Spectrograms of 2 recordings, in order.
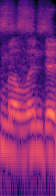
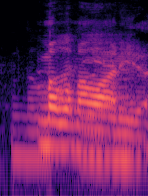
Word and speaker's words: Melania: Wish Melinda Trump a happy birthday. Melinda? How do you say Melania? Melania. Melania, fuck, okay.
